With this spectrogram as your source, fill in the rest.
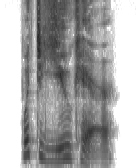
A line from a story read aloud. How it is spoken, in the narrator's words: Severus sneered, looking annoyed at the presumption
